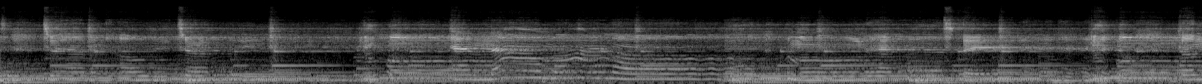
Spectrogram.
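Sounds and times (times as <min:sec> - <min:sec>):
guitar: 0:00.0 - 0:12.0
vocal group singing ballad: 0:00.0 - 0:12.0.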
